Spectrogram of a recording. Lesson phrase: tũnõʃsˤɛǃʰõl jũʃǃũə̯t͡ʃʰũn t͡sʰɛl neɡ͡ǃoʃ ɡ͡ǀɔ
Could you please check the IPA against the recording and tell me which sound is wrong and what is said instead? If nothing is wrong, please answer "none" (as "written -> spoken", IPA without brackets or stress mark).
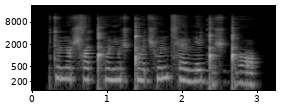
ɡ͡ǀ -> ɡ͡ǃ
